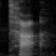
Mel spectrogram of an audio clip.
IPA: tʰˤaʔ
